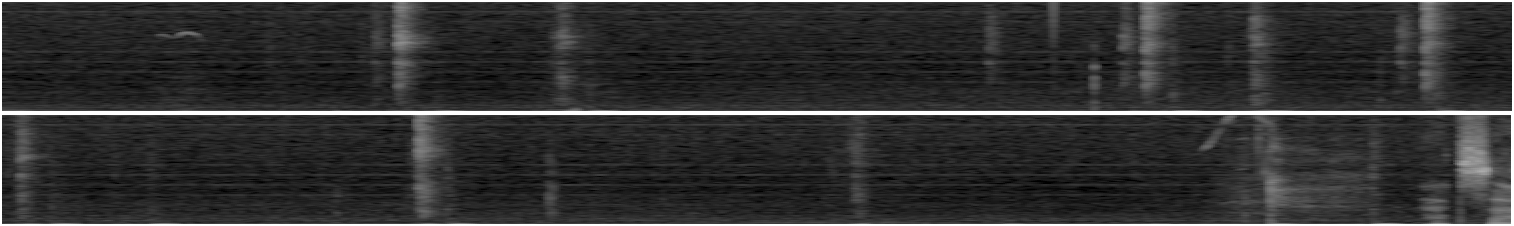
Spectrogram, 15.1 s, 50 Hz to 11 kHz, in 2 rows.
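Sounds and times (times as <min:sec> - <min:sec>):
steady low hum: 0:00.0 - 0:15.0
computer mouse clicks: 0:01.8 - 0:03.1, 0:04.9 - 0:08.5, 0:09.6 - 0:10.4.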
